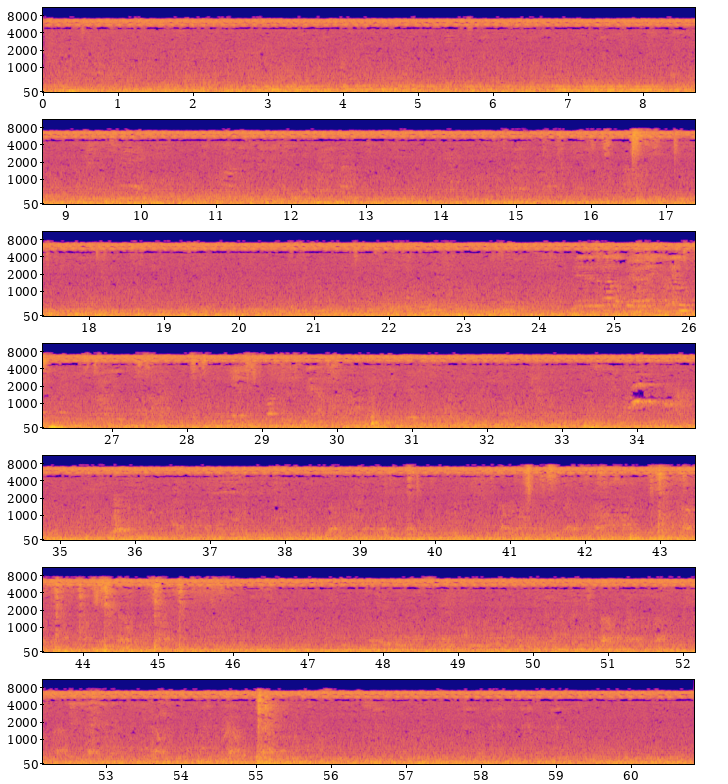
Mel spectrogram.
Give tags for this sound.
binaural environmental suburb night

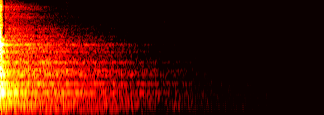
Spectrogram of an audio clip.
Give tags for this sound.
fx field-recording industrial

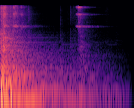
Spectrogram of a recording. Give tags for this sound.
clothing dryer fx laundry washer

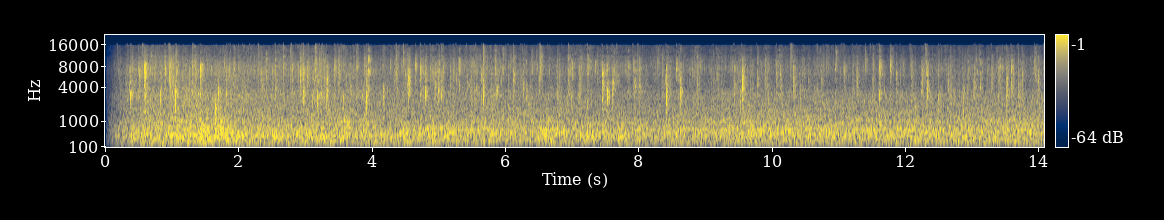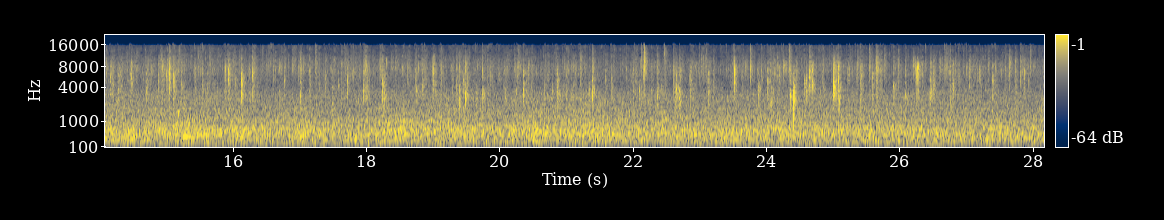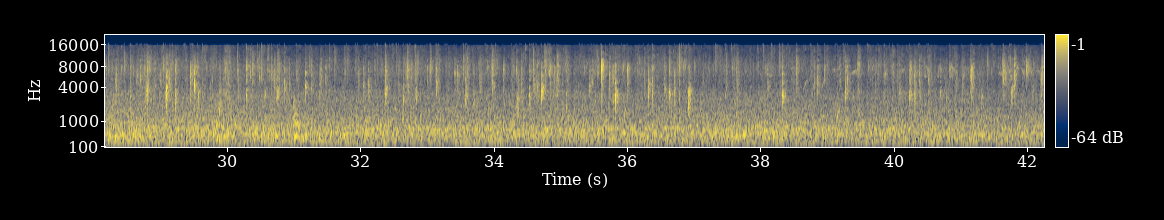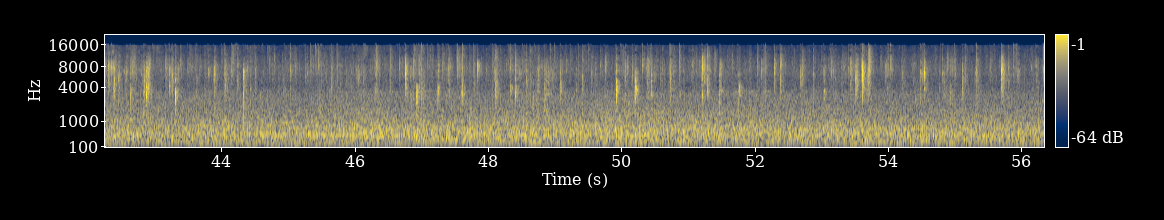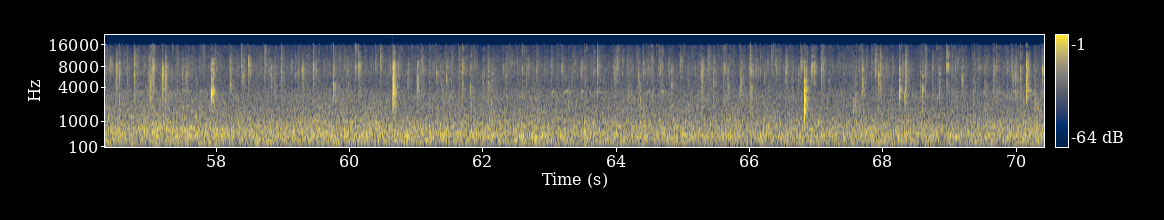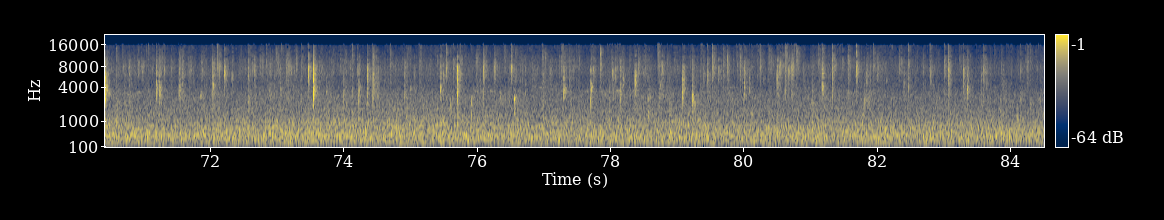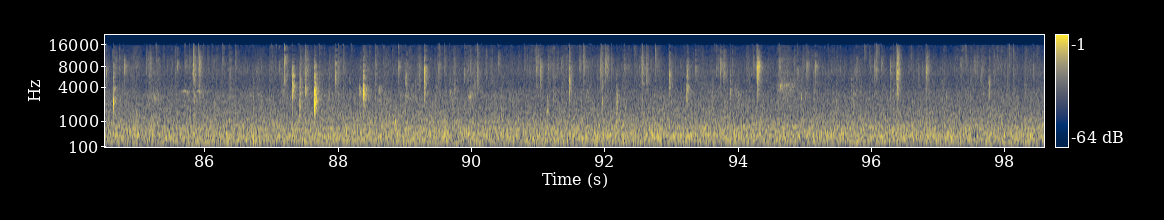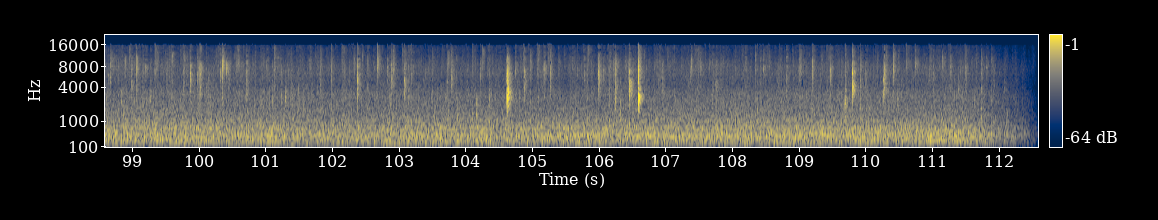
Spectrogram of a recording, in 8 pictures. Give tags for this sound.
ambiance field-recording nature rain storm water weather wind

